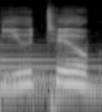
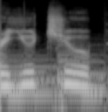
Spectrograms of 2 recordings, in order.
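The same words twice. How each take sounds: First: It is said with an American pronunciation. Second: It is said with a British pronunciation. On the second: "British English"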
